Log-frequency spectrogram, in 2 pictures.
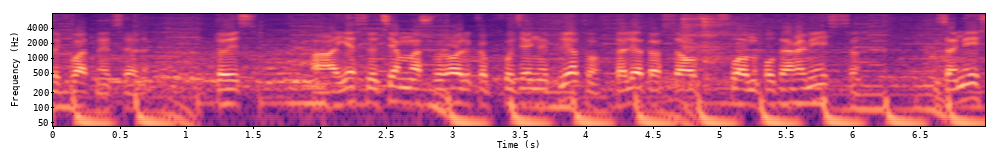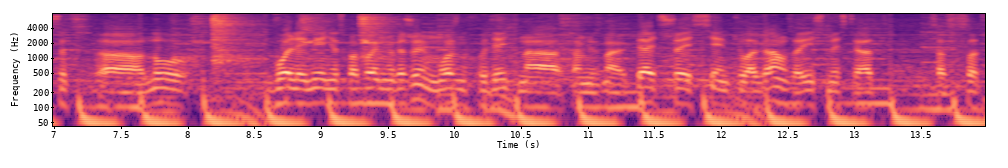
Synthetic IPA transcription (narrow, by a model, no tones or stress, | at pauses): d̪ɨkvat̪nɨjət̪sɛlʲɪ̰ | t̪o̞jɪsʲtʲ | ajesʲlʲɪʊtʲe̞mnaʂəvəɾo̞lʲɪkəpə̥xʊdʲenʲɪjəklʲe̞t̪ʊd̪ɐlʲet̪əɐst̪alˠəsʲslˠo̞vnəpəlˠt̪ɐɾamʲesʲɪ̥t̪sə | zɐmʲesʲtʲɪt̪ənu | bo̞lʲɪjəmʲenʲɪjəspɐko̞jnəmɾʲɪʐɨmʲɪmo̞ʐnəxʊdʲetʲnɐt̪amnʲɪznajʊpʲætʲʂɛsʲtʲsʲemʲkʲɪlˠɐɡɾamvzɐvʲisʲɪməsʲtʲɪɐt̪ | sɐt̪sɐt̪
